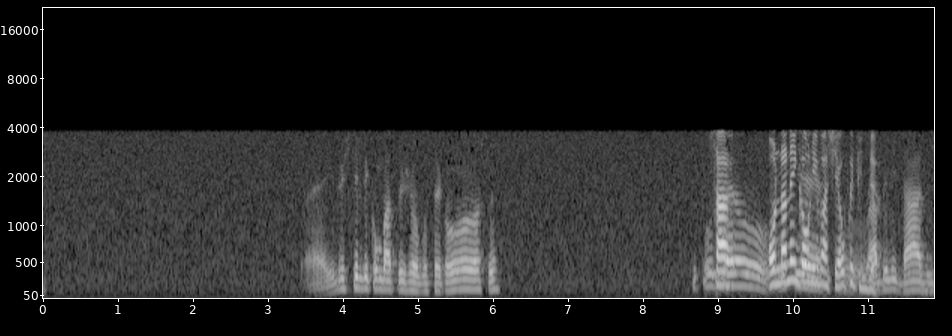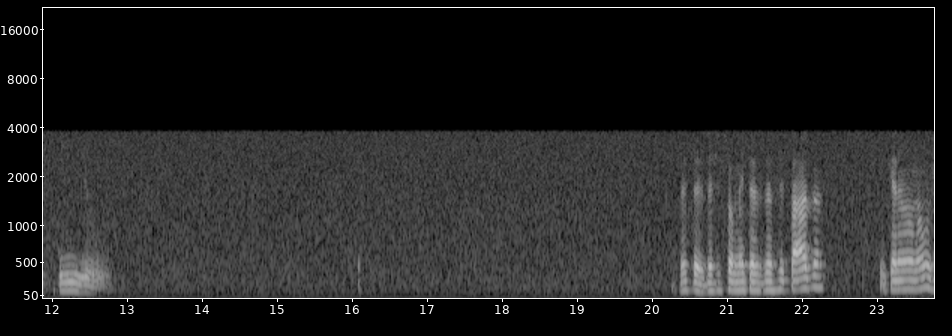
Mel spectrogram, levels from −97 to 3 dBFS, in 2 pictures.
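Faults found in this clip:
No faults; audio band-limited to 4 kHz by codec.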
